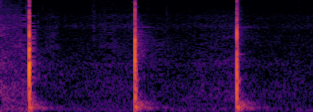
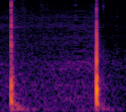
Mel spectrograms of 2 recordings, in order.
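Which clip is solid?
The second.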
